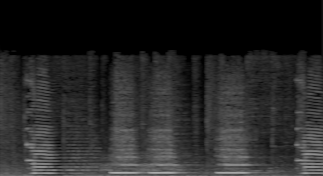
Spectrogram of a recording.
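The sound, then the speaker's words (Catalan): The horn of a new Rodalies commuter train in Catalonia sounds in a series of five loud, short blasts, alternating between two steady tones with brief pauses between them, with no talking. “Bé, de moment hem vist el xassis exterior, perquè encara s'han d'acabar els interiors, però de moment us podem deixar escoltar la bocina. Així sonaran els nous trens de Rodalies.”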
